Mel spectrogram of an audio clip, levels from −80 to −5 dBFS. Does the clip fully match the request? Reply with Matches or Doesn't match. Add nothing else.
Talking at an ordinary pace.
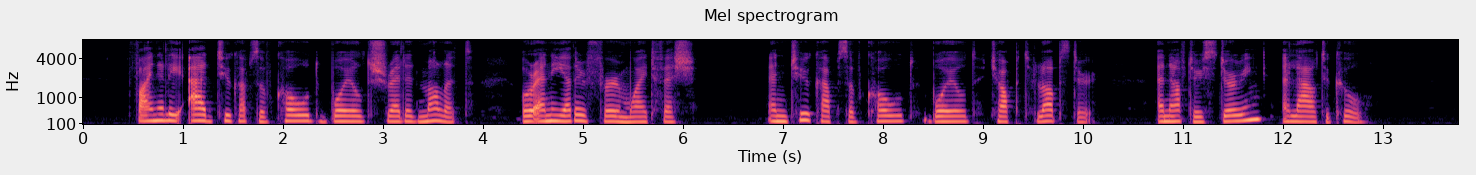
Doesn't match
